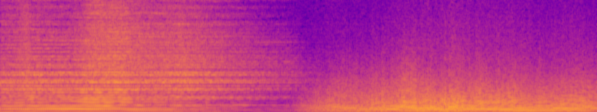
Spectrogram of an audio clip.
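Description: A WWII torpedo bomber's propeller engine drones steadily in flight, a loud sustained tonal hum that dips briefly mid-way, then swells back with a rougher, broader roar.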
